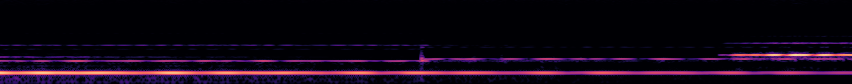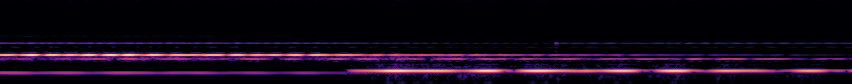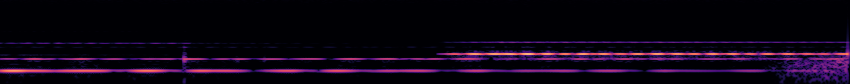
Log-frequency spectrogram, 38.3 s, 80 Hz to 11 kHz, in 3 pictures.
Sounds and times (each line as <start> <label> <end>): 0.0 Relaxation music 38.3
